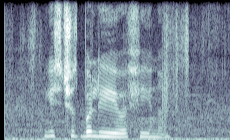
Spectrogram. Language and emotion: Russian, sad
